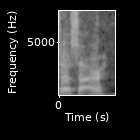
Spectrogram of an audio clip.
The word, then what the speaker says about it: Osirrah: I believe this was asked by Osirrah. How do you want me to pronounce it? Yeah, it's Osirrah.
